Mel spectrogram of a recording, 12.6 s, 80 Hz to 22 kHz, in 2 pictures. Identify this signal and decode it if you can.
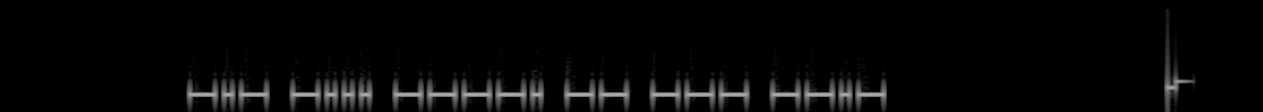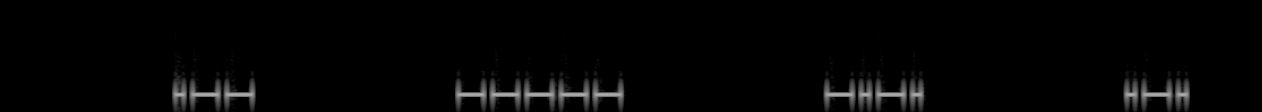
Morse code, heard as a keyed tone, about 28 wpm, spaced as for 14 wpm, 700 Hz. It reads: KB9MOQ W0CR
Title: USA Call Signs - 8x Character Spacing - 28wpm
